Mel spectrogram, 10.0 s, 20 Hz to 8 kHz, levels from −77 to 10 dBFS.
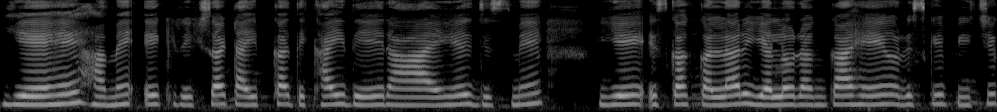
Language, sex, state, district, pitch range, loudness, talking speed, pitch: Hindi, female, Uttar Pradesh, Gorakhpur, 220-240 Hz, -29 LUFS, 130 wpm, 230 Hz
